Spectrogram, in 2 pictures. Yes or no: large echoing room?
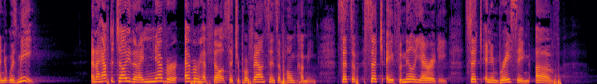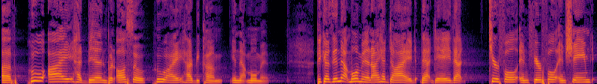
yes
